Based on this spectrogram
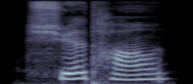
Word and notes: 学堂: xué táng

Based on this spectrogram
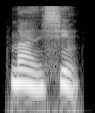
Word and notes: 慢性: màn xìng

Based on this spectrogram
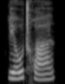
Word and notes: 流传: liú chuán

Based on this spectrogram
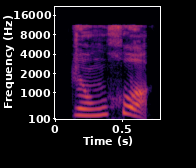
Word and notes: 荣获: róng huò

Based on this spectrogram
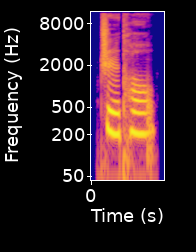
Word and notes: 指头: zhǐ tou

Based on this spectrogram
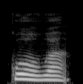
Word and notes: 过问: guò wèn

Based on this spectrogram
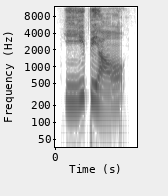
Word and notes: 仪表: yí biǎo

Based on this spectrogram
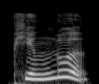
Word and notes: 评论: píng lùn

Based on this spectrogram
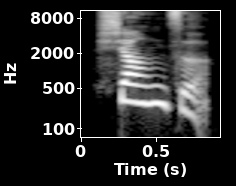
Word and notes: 箱子: xiāng zi

